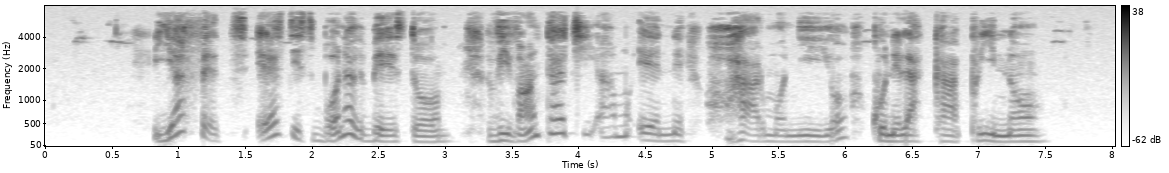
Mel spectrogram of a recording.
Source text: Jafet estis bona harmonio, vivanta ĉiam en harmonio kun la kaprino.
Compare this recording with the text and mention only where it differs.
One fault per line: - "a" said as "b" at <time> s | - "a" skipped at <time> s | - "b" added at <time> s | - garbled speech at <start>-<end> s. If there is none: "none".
- "harmonio" said as "besto" at 2.5 s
